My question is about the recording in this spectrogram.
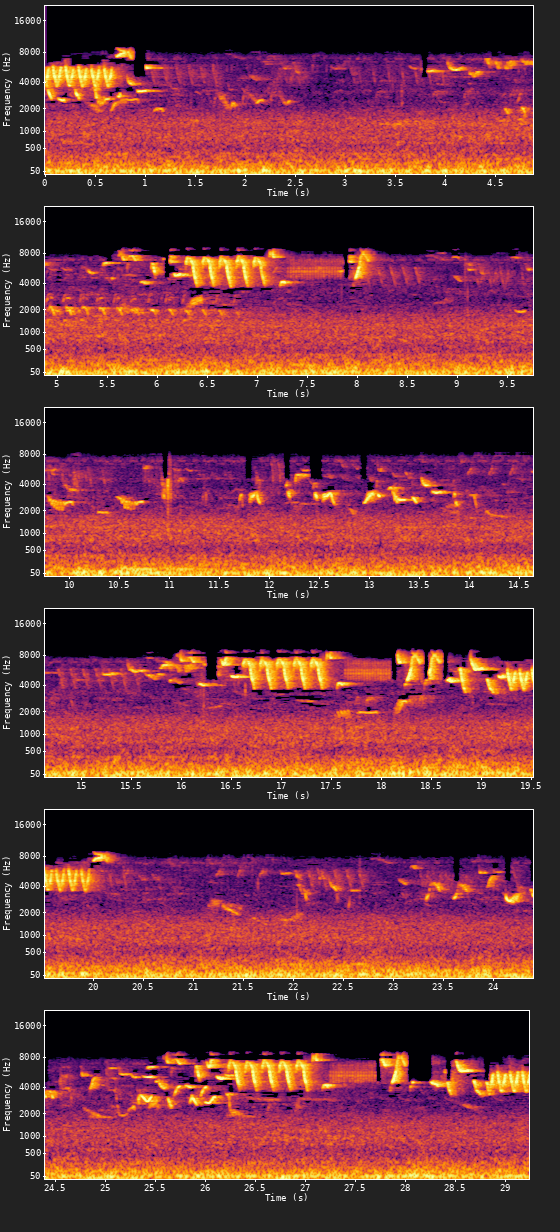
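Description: Songbirds singing: short, high, rapidly trilled phrases and chirps that come in clusters about every ten seconds, over a steady low rumble.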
